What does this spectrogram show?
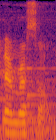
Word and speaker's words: hermoso: Ah, hermoso, sorry. Sometimes I concentrate so much I keep wanting to pronounce the H, and I know that's wrong.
